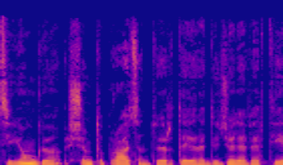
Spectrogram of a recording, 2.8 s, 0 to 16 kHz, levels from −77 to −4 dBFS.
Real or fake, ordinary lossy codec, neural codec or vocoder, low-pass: real; MP3, 64 kbps; none; 14.4 kHz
